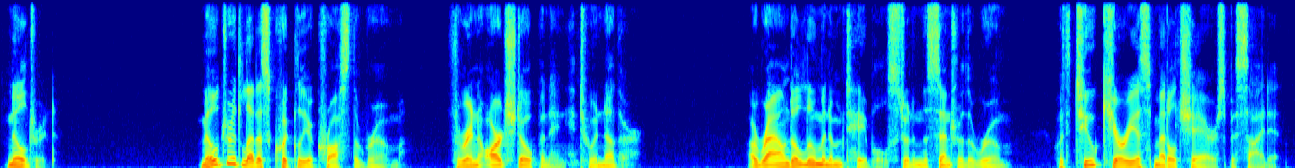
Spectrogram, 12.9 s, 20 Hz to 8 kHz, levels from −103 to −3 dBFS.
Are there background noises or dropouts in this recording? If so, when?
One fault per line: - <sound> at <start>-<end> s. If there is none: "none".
none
